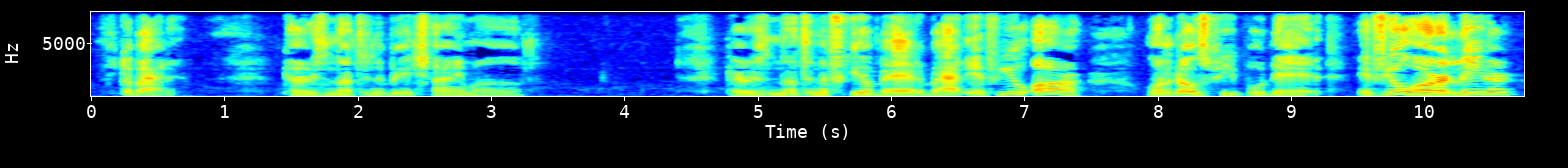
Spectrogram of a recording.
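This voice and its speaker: Woman with a creaky voice, asking questions. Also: mid-range voice. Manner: asks the listener rhetorical questions; reflective, unhurried, with pauses. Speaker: host. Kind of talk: motivational monologue.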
